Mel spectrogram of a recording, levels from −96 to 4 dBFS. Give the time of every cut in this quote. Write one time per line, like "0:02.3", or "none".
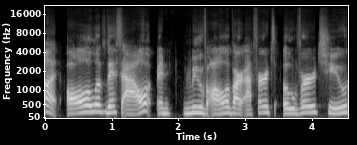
0:01.6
